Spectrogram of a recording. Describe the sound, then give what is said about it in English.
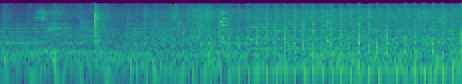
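The rotor of Whirly, the helicopter in the Chopper Cops sketch, thumps in a steady, rapid rhythm, loud, growing more pronounced as it continues amid a dense roar of engine noise. “This is my partner, Whirly. It's a helicopter.”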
